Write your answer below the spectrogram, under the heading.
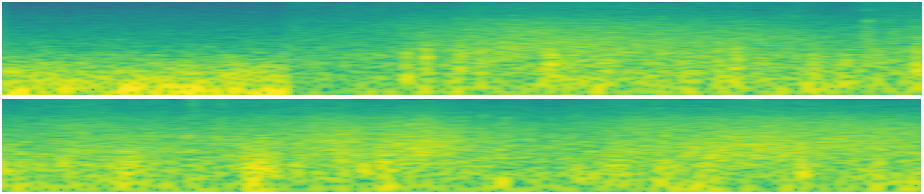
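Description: A low, muffled underwater rumble that cuts off about a second in as the camera breaks the surface. It gives way to splashing and sloshing seawater, with wind hiss on the microphone, as a great white shark's head thrashes at the surface.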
